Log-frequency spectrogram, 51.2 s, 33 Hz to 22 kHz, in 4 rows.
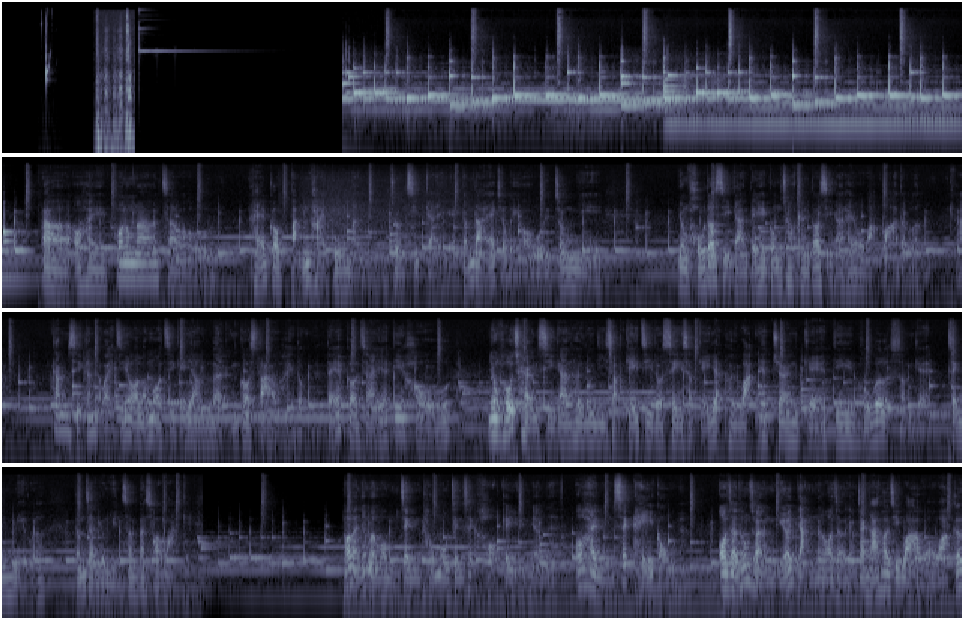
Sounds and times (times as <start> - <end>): Music: 4.5 - 51.2.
